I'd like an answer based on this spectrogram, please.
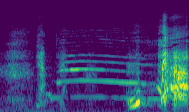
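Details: Angry cat from a compilation of pet reaction moments: a long, steady, tonal meow held about a second, then a short dipping cry and a harsh, noisy outburst at the end.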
